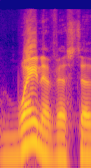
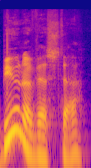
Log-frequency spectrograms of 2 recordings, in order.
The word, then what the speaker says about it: Buena Vista: we could tell outsiders because they'd call it wayna vista they'd used the actually correct pronunciation but those of us that lived there the Navy's we called it Buena Vista and no no no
